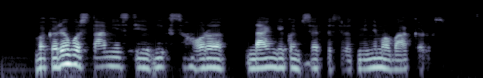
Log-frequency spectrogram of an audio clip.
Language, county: Lithuanian, Kaunas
